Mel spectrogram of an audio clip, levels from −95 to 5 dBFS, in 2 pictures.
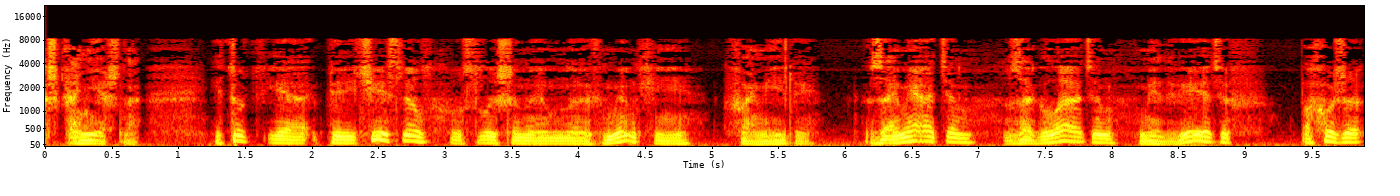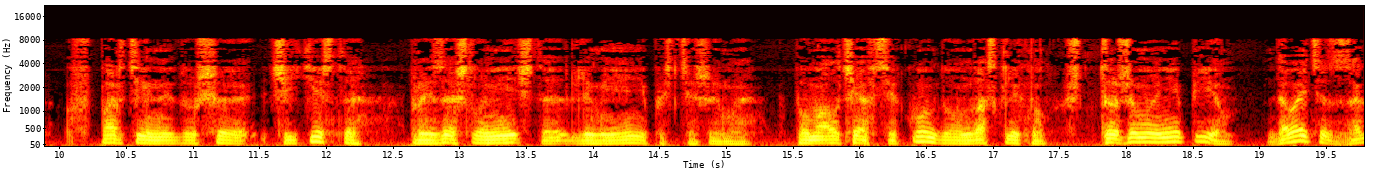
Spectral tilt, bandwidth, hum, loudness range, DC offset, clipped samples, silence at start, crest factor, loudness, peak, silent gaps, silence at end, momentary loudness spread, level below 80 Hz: -6 dB/octave; 8.8 kHz; none; 2 LU; under 0.1%; under 0.1%; 0 s; 14 dB; -17 LUFS; -2 dBFS; none; 0 s; 11 LU; -30 dBFS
